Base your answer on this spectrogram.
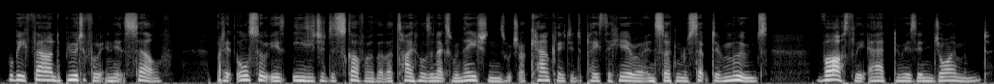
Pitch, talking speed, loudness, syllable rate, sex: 165 Hz, 210 wpm, -19 LUFS, 6.5 syllables/s, female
